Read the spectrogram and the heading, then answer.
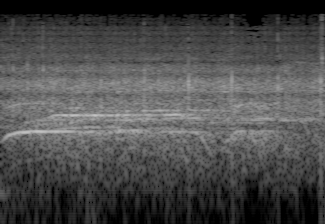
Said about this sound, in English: Give the Lord a powerful hand clap.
